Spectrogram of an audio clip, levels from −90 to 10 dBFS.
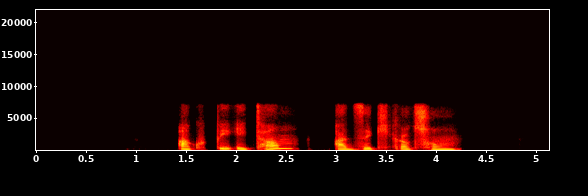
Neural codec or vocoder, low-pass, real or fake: codec, 16 kHz in and 24 kHz out, 0.9 kbps, LongCat-Audio-Codec, four codebook decoder; 7.2 kHz; fake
